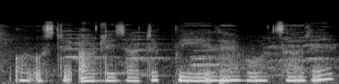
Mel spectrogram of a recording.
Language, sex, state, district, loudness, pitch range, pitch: Hindi, female, Rajasthan, Jaipur, -17 LUFS, 170-190 Hz, 180 Hz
